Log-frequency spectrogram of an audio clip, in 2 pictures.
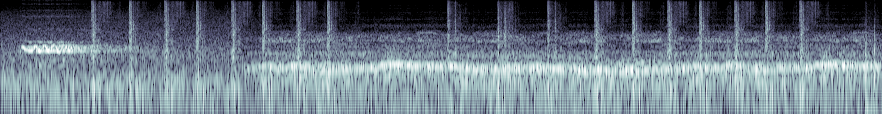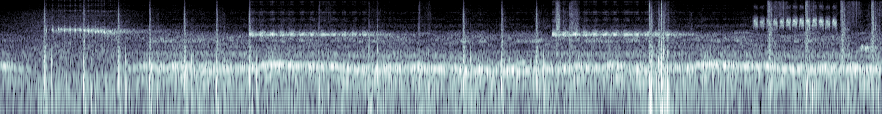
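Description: Footsteps patter quickly over grass and wood.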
